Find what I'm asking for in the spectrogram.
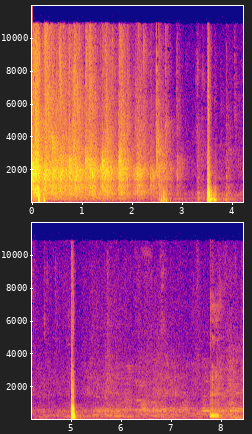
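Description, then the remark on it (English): An audience breaks into a dense burst of applause for the presenters that fades out after a few seconds, followed by a couple of sharp isolated knocks and a mostly quiet room. “Okay, everybody, give a huge round of applause to all the presenters.”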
